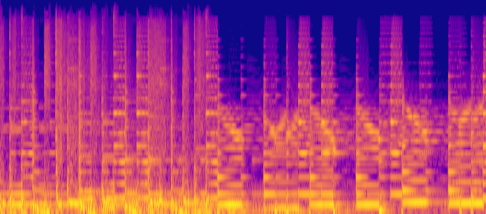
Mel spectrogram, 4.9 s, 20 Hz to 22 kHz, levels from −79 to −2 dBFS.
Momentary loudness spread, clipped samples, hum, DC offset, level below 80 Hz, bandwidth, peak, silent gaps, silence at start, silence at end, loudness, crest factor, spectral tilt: 2 LU; under 0.1%; none; under 0.1%; -20 dBFS; 18.5 kHz; 0 dBFS; none; 0 s; 0 s; -12 LUFS; 12 dB; -5 dB/octave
